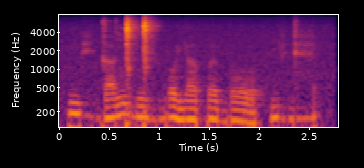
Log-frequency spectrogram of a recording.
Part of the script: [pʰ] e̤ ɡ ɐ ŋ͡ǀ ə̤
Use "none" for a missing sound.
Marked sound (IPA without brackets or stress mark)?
m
